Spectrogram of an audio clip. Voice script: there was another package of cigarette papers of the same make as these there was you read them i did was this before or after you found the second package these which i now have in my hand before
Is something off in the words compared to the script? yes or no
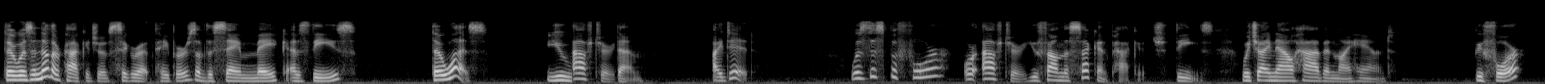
yes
